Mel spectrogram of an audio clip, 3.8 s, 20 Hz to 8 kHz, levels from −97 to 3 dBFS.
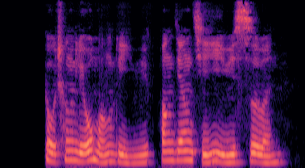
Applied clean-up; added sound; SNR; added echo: neural mask model DeepFilterNet 3.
